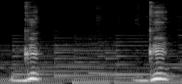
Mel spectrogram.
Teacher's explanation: коли ми промовляємо цей звук губи відкриті влегко посмішку зуби зближені кінчик язика опущений вниз а спинка піднята гіркою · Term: звук Ґ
